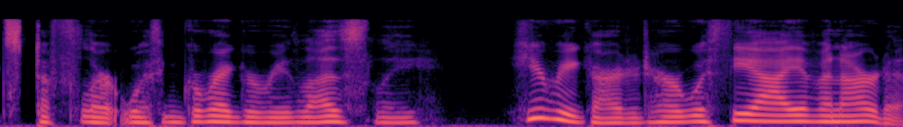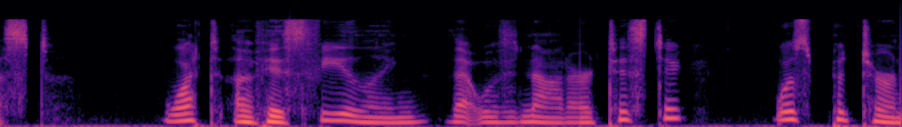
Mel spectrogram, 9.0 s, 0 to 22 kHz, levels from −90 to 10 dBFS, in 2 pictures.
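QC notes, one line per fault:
5.97–7.42 s, sudden gain jump: the digital gain was likely switched in a single sample step with no ramp, cutting the signal by about 6 dB, then restored just as abruptly at 7.42 s. Because the change acts on the whole mix, the speech and the background noise drop together and return together. The level steps down and back up as a block rather than fading, and the noise floor shifts in step with the speech.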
